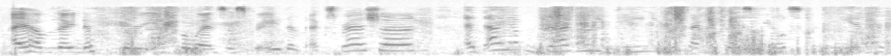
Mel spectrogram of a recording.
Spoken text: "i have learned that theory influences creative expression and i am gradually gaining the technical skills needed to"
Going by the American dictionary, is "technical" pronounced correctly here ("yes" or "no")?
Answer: no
